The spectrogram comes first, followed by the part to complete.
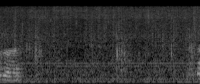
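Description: Food frying in a skillet: a steady sizzle with a few small crackles.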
